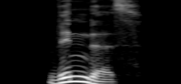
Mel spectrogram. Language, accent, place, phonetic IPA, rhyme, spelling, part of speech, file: German, Germany, Berlin, [ˈvɪndəs], -ɪndəs, Windes, noun, De-Windes.ogg
- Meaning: genitive singular of Wind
